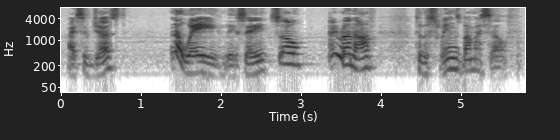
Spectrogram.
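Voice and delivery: lively picture-book read-aloud; reading to children. A narrator's reading. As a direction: read it brightly to a class of kids.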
